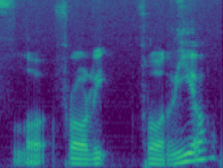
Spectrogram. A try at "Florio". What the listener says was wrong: You're supposed to roll the R in a name like that.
